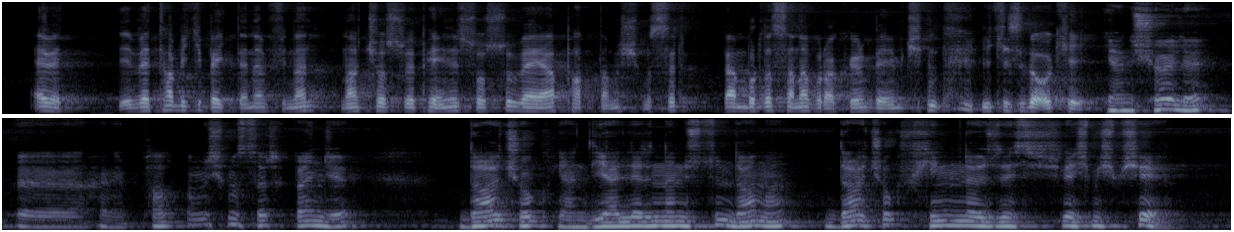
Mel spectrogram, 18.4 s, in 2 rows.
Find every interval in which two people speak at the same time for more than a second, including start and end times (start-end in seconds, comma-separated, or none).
none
